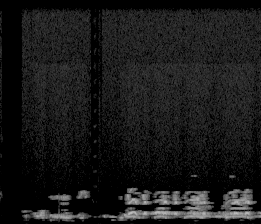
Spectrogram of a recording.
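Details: Common cranes at Gallocanta lagoon, Spain, in winter give their loud, deep trumpeting, mainly used in flight to stay in contact: rolling, overlapping bugled calls from several birds, a brief burst and then a steadier chorus.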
